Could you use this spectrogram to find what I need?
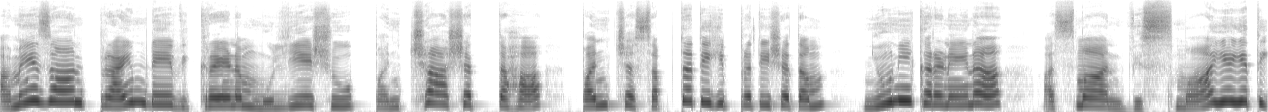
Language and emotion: Sanskrit, surprised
